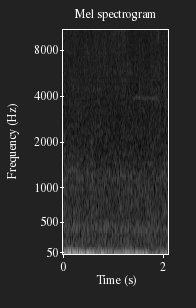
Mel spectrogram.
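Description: Honeybees buzzing at an open hive, over a steady low rumble.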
